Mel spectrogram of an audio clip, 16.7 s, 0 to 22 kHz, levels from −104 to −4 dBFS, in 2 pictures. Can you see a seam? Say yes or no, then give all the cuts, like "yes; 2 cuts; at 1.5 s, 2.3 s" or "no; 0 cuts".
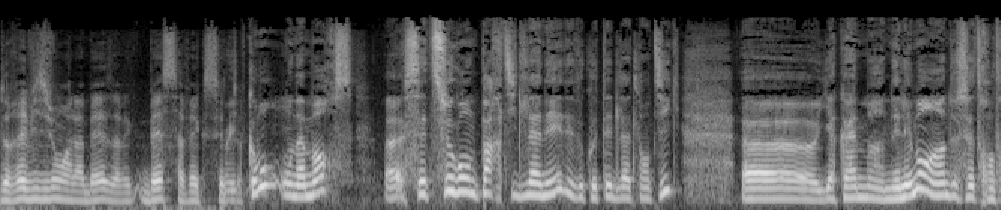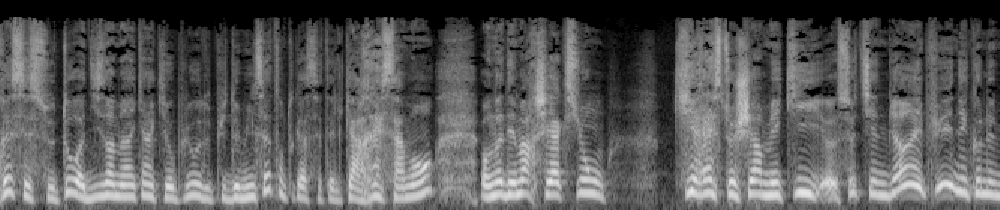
yes; 1 cut; at 2.0 s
